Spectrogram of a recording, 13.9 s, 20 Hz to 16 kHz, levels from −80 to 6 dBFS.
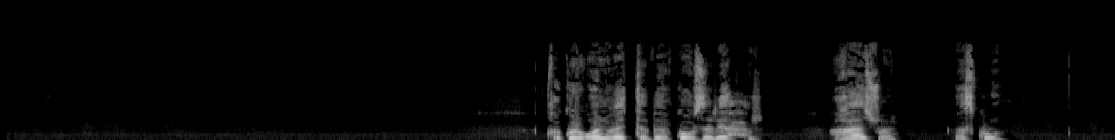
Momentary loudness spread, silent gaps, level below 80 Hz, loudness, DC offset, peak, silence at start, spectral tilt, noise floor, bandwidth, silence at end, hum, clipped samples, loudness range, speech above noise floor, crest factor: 20 LU; none; -50 dBFS; -22 LUFS; under 0.1%; -2 dBFS; 6.85 s; -5 dB/octave; -71 dBFS; 11.5 kHz; 1.4 s; none; under 0.1%; 6 LU; 50 dB; 26 dB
